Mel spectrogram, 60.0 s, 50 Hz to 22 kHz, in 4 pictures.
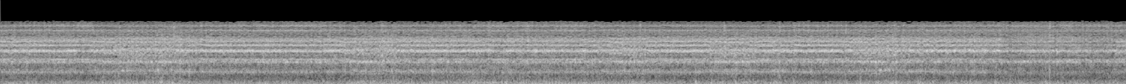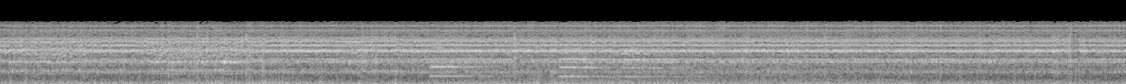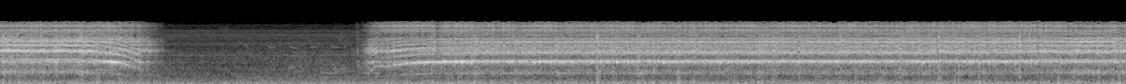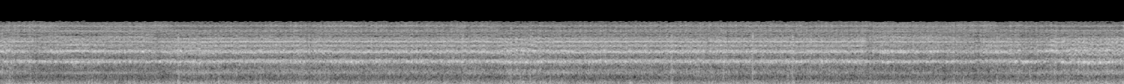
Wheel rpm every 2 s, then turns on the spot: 160, 160, 160, 160, 160, 160, 160, 160, 160, 160, 160, 160, 160, 160, 160, 150, 10, 60, 150, 150, 150, 150, 160, 150, 150, 160, 160, 150, 160, 150.
none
